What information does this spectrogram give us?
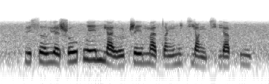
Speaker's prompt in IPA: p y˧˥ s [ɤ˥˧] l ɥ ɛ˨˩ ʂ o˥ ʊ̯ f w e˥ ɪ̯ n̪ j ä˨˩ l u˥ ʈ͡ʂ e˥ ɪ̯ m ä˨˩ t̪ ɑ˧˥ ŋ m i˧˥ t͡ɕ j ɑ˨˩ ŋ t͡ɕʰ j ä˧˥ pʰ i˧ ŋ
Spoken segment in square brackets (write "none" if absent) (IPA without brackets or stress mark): ɤ˧˥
